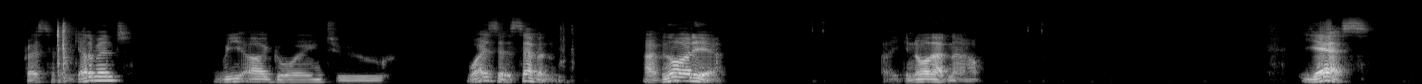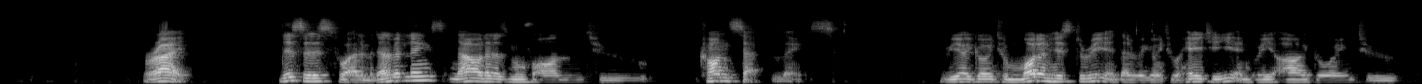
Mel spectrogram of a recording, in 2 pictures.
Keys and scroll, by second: 0.5 Return.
